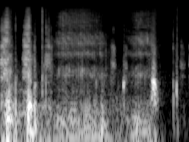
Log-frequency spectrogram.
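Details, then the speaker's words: A sleeping pug snoring: a low, rattling breathing noise with a couple of snorting bursts, trailing off into quiet. "El quinto ronquido tiene la respuesta, pero no lo recuerdo."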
